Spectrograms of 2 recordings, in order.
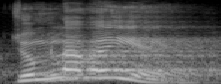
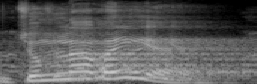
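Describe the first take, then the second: Both takes have the same delivery.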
